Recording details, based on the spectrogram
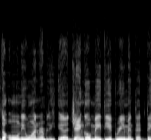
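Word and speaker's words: Django: save a Jango no did Jango the the D is silent no but they messed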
